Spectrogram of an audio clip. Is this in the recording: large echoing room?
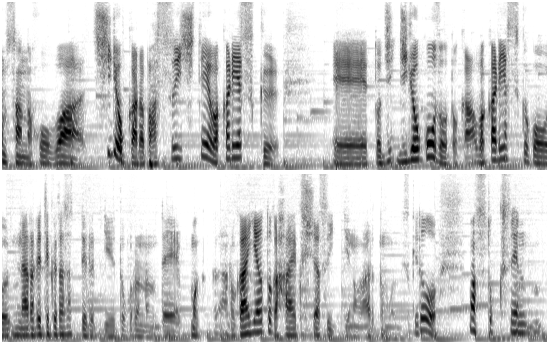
no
